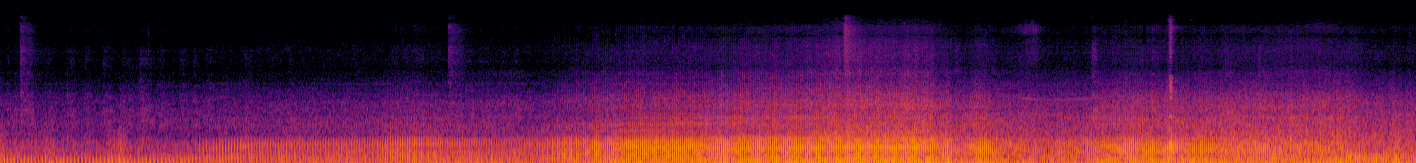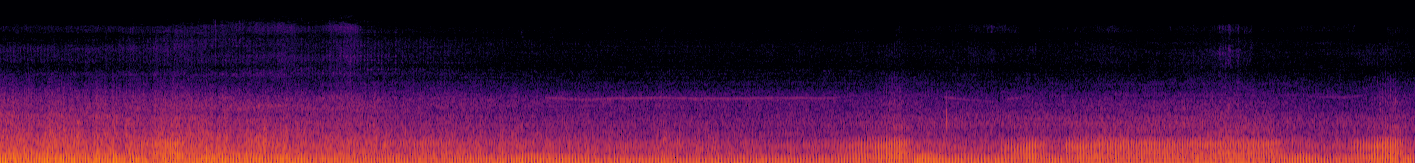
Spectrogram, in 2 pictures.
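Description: Motor scooter engine running under way at speed, with road and wind noise. It revs up, rising in pitch and loudness from about six seconds in, eases off briefly near ten seconds, pulls again, then settles back to a steady cruise.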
